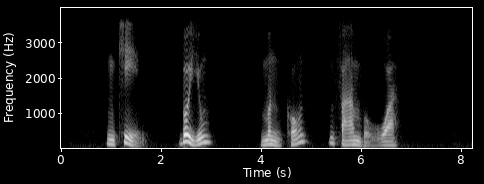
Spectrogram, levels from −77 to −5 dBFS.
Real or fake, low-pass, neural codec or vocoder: fake; 3.6 kHz; codec, 16 kHz, 0.2 kbps, FocalCodec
